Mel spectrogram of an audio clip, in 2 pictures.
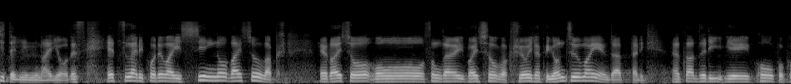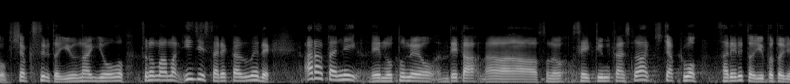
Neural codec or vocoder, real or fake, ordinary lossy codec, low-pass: codec, 16 kHz, 1 kbps, FunCodec, trained on LibriTTS, 50 frames a second; fake; none; none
